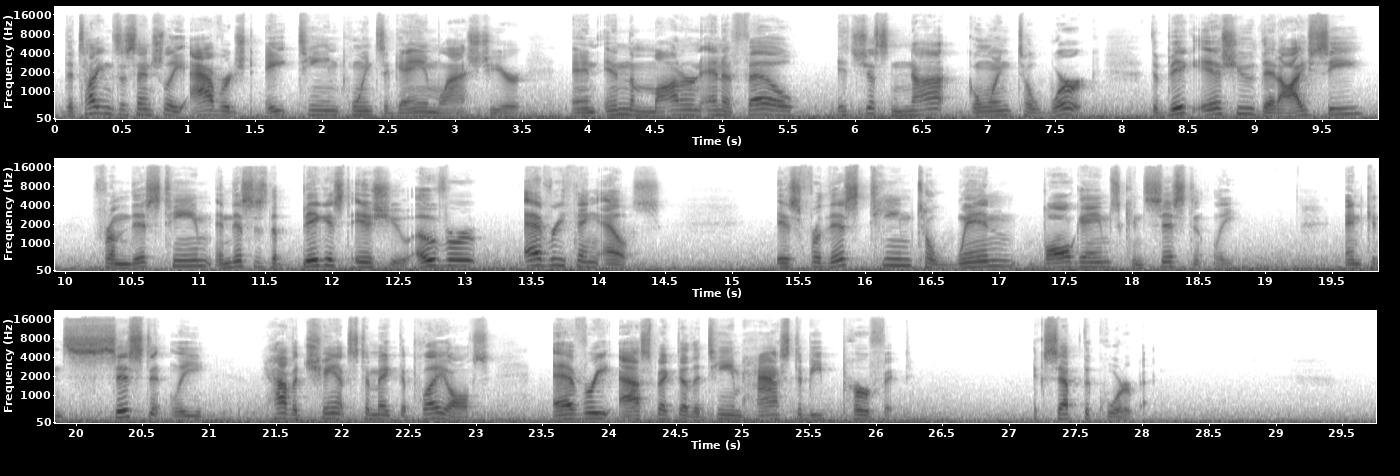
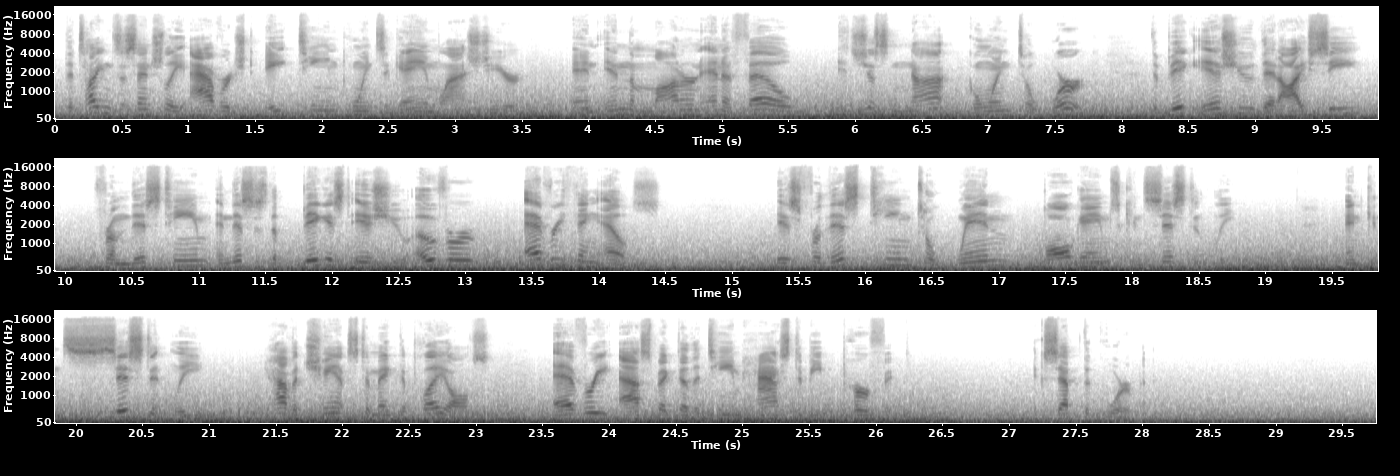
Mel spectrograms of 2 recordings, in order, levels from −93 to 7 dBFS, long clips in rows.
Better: first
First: wind noise on the microphone; occasional gusts; 25 dB below the speech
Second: wind noise on the microphone; heavy; 5 dB below the speech

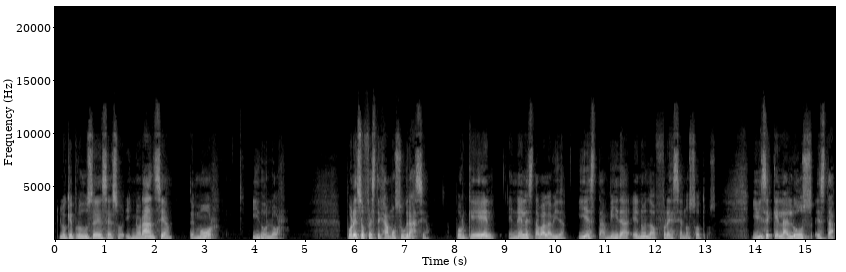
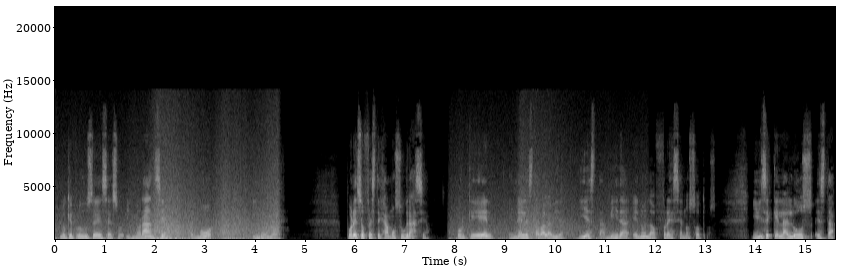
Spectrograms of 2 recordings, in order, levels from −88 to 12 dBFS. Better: first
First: none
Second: wind noise on the microphone; heavy; until 4.5 s and from 8 to 12 s; 9 dB below the speech

